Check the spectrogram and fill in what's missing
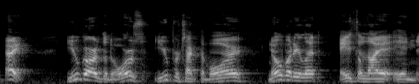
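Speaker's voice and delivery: rally the guards with urgent orders; barked orders. Retold or imitated. Acting the priest's orders to guards.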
